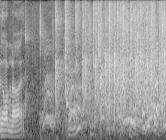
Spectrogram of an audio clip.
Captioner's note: audience claps; laughs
